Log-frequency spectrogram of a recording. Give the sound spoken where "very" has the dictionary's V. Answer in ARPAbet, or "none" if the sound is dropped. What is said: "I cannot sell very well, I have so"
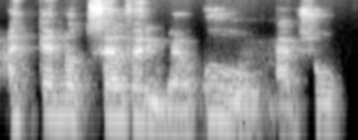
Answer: V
